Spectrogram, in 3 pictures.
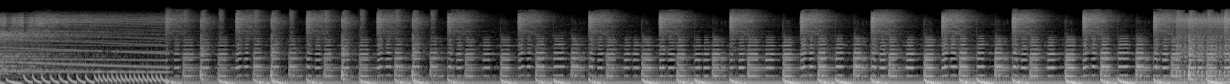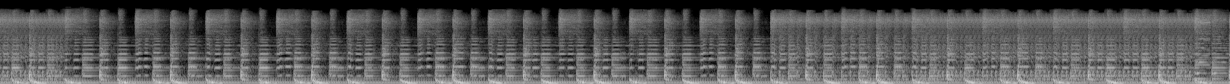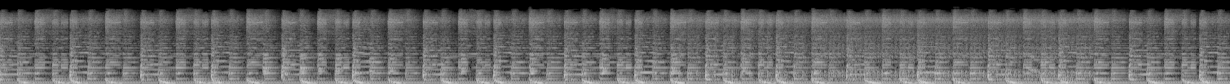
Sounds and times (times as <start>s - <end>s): Theme music: 0.0s - 36.9s.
